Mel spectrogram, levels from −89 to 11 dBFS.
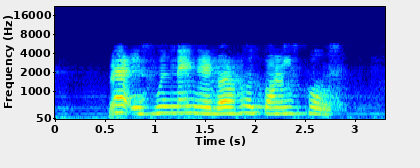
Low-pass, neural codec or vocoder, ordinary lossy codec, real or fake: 5.4 kHz; codec, 16 kHz in and 24 kHz out, 0.6 kbps, FireRedTTS-2 codec; none; fake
